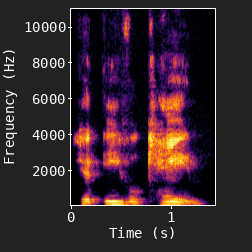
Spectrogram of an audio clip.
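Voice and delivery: soft, low, subdued reply; sad. A narrator's reading. Legolas answering Gimli about the evil, sadly. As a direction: answer with quiet sorrow, voice dropped. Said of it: "answered Legolas sadly".

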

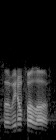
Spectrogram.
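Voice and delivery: normal talking voice

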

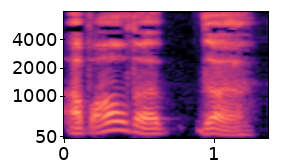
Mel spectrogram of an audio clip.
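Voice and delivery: indignant splutter that breaks off; exasperated doctor lost for words; speechless indignation. A narrator's reading. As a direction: start high, then falter for want of words. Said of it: "he stopped, evidently feeling words futile".

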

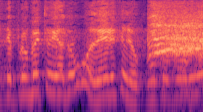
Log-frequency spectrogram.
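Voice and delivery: súplica que sube a grito muy agudo; súplica gritada. Acted. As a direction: rogar desesperado. Mono suplica. (el mono suplica al negro, gritando agudo)

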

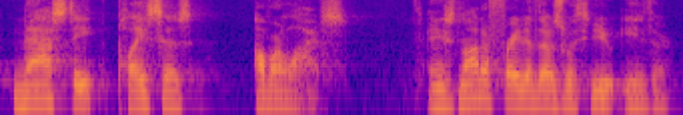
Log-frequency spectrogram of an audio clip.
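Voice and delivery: hushed tender. Real, not acted. Preacher softly assuring the church, hushed tender. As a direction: drop almost to a murmur to draw them close.

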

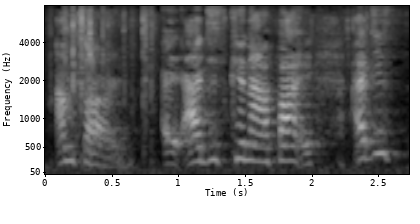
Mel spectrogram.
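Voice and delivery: normal talking voice

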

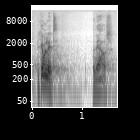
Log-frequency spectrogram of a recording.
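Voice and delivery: low, soft, brooding accusation; muttered accusation. Acted. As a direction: grumble it under your breath. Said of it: "I didn't process the anger".

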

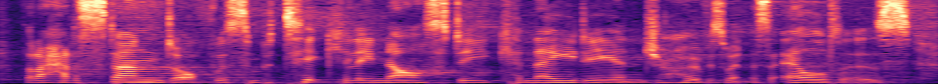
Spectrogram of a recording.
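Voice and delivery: ordinary delivery

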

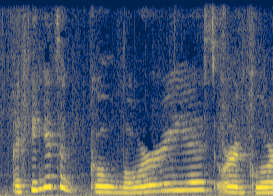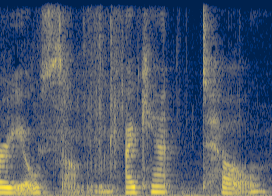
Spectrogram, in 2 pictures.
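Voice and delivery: ordinary delivery

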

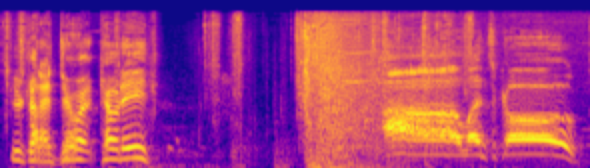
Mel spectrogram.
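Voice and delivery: screaming with joy, high and loud; excited cheering. Real, not acted. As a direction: cheer him on at the top of your lungs. Cheering teammate's win in game.

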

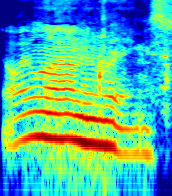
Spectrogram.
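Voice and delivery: put-on slow, loud slurred drunk voice; fake drunk slurring. Shown as a demonstration. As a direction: slur it like a hammy drunk. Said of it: "show me what it would sound like".

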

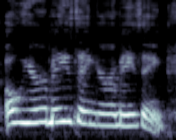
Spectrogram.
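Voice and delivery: high, bright doting praise over the cat; gushing praise. Acted. Owner praising her cat, high doting gush.

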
